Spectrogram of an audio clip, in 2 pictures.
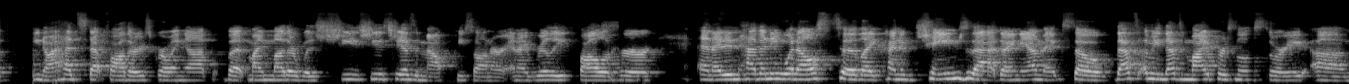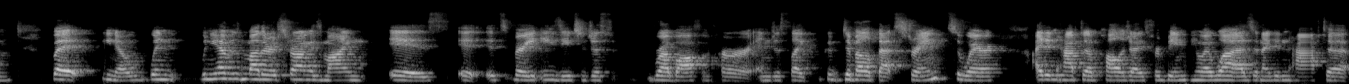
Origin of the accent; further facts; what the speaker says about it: Las Vegas, Nevada, United States; moved away as an adult; now in Los Angeles, United States; So I'm from Las Vegas, and you know, that was kind of the UFC, it is UFC headquarters and where it all kind of began. So growing up in Las Vegas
